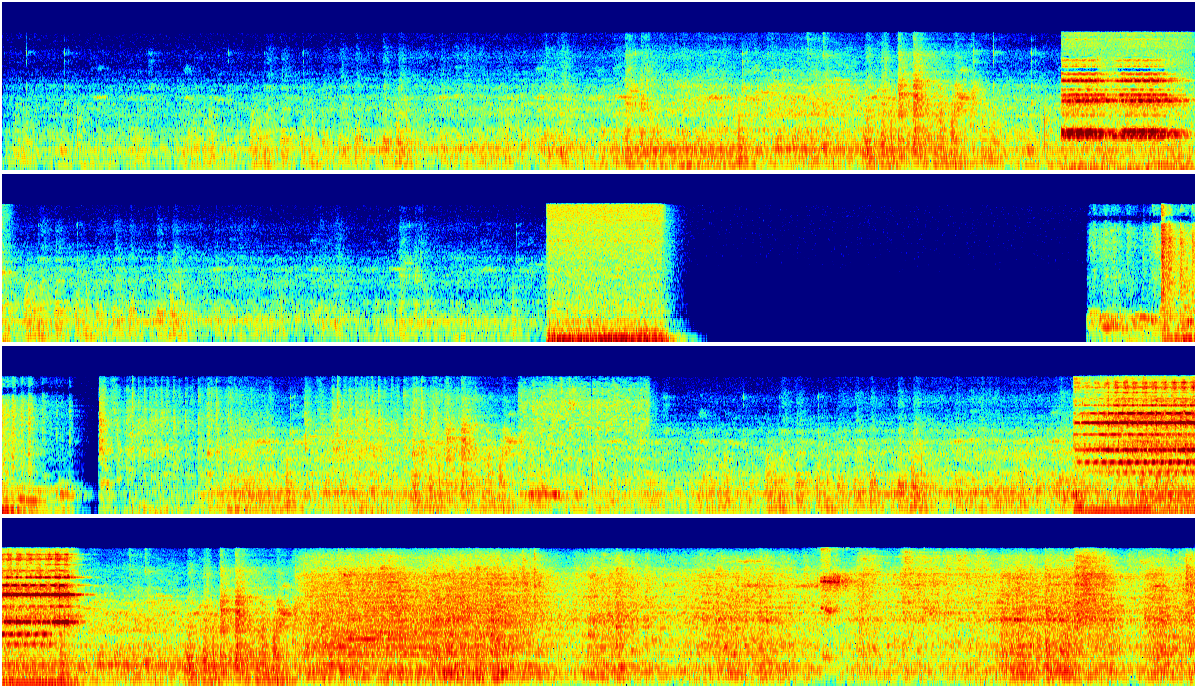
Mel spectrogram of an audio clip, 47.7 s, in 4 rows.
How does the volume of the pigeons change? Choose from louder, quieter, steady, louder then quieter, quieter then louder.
quieter then louder.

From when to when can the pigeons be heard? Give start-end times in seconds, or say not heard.
22.8-30.4.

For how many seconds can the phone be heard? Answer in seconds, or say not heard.
5 s.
